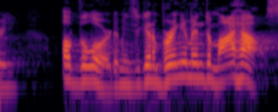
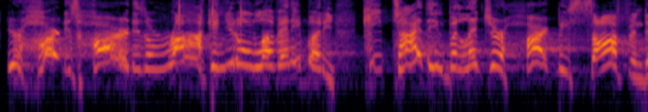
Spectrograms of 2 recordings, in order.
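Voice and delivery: loud and high, a full preaching shout; preached rebuke; 10 semitones higher, 7 dB louder than usual. Acted. Jesus rebuking the Pharisees, a loud high shout. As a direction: thunder it at the hard-hearted.

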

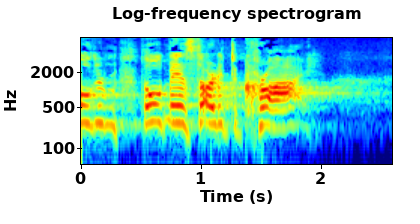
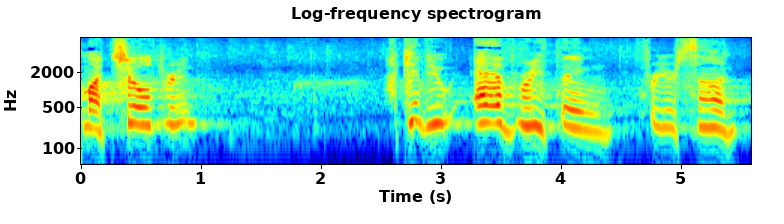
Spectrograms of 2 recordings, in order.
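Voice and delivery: hushed prayer; 3 semitones lower, 5 dB quieter than usual. Acted. Pastor praying over the congregation, soft and low. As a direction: pray quietly over the church.

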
